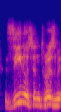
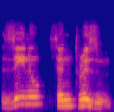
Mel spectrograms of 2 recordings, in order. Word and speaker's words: xenocentrism: it is called xenocentrism xenocentrism is pronounced with a z at the beginning but it is not written with a z it is written with an x okay xenocentrism what is xenocentrism xenocentrism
